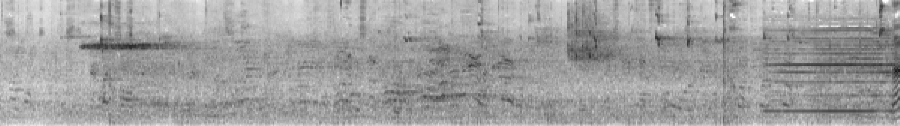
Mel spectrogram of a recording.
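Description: Basketball game in an echoing gym: a ball bouncing on the hardwood, sharp knocks, and players' and spectators' voices. Near the end a steady buzzer-like horn sounds for about two seconds.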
